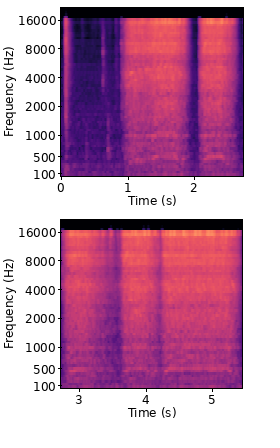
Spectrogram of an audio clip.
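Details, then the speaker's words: Drill-powered chainsaw attachment run on high: repeated one-second bursts of harsh rattling grind at each trigger pull; loud chain noise, owner thinks it needs lubrication. "yeah that thing definitely needs some oil"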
